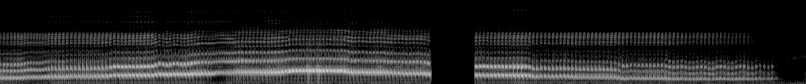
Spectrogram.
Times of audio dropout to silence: 4.31-4.74

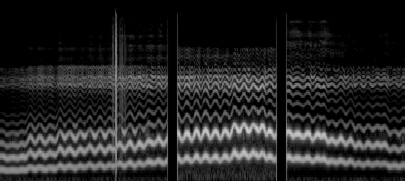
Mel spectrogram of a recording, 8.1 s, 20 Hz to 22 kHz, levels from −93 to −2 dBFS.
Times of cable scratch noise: 2.25-2.53

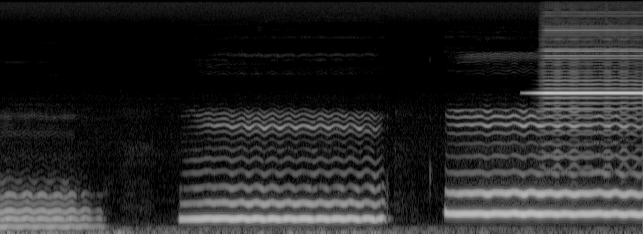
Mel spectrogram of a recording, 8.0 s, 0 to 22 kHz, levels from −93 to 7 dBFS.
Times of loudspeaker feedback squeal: 6.50-8.04

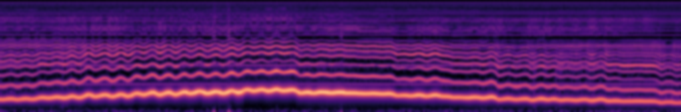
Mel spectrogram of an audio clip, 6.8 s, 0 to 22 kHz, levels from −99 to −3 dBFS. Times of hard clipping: 2.13-2.30

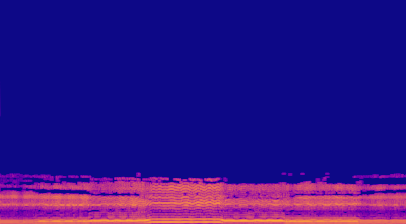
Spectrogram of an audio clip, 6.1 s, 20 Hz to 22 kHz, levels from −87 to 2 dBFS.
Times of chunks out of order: none

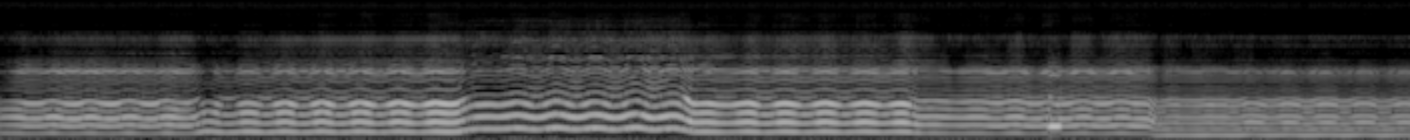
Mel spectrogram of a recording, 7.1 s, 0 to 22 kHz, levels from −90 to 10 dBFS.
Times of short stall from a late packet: none

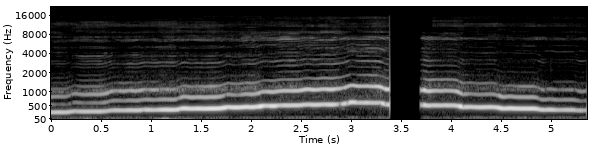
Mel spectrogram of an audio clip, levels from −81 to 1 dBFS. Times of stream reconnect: 3.39-3.73

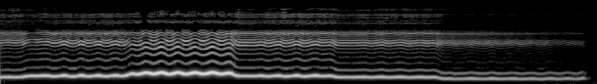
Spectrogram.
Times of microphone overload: none

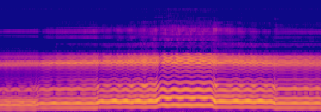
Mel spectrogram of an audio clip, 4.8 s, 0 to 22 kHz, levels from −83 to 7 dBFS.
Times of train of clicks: none

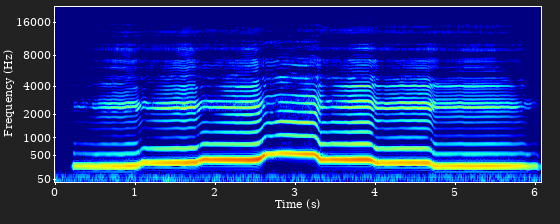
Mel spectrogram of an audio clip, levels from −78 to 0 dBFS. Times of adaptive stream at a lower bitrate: none

